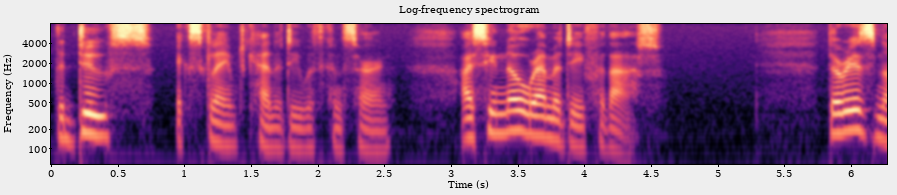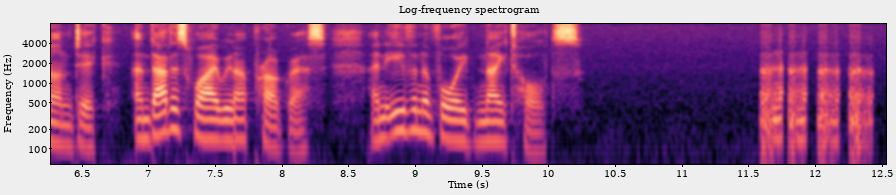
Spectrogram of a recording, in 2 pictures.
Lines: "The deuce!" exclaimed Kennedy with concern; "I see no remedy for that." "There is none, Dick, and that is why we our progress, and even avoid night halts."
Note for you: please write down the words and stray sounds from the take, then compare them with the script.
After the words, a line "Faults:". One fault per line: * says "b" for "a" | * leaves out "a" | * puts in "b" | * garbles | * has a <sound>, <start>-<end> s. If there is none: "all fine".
"The deuce!" exclaimed Kennedy with concern; "I see no remedy for that." "There is none, Dick, and that is why we our progress, and even avoid night halts."
Faults:
* has a laugh, 11.6-12.4 s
